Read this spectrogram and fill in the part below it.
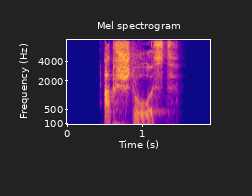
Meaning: second-person plural dependent present of abstoßen
- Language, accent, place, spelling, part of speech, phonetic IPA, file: German, Germany, Berlin, abstoßt, verb, [ˈapˌʃtoːst], De-abstoßt.ogg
